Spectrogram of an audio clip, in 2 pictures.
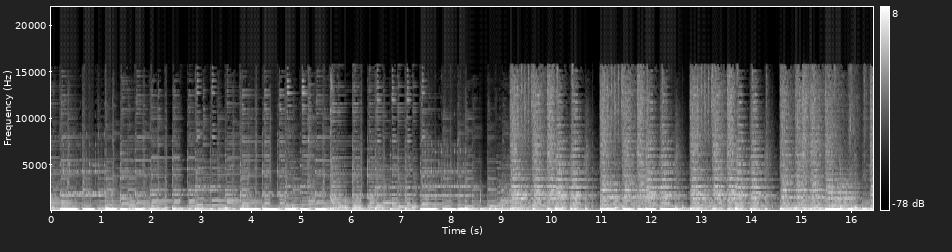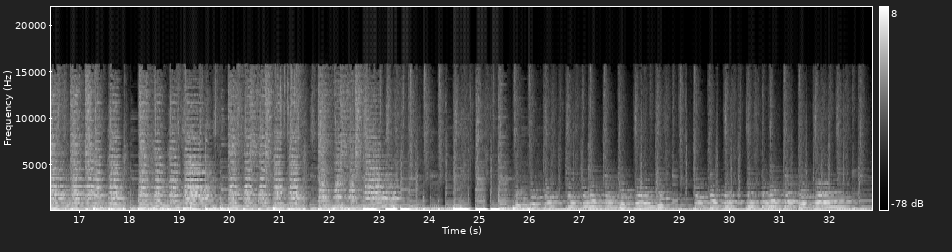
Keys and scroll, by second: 0.9 g, 2.4 Tab, 2.9 alt+a, 6.1 Tab, 7.2 3, 10.1 i, 11.8 2, 15.3 shift+s, 16.5 Tab, 16.9 shift+a, 20.0 Tab, 20.8 s, 22.5 s, 23.0 shift+z, 26.1 Tab, 26.9 g, 29.5 Tab, 30.5 s, 30.8 shift+z.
